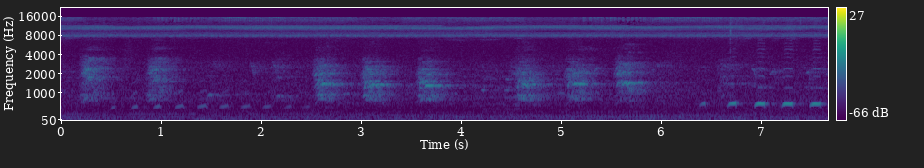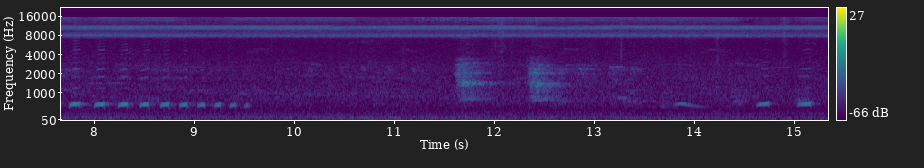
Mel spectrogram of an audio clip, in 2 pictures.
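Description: White-eared brown dove calling: fast runs of short, low hooting notes about five a second, loudest in a run of some fifteen notes about halfway through, with fainter runs at the start. Between the runs come short, higher calls from another bird, in twos and threes.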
